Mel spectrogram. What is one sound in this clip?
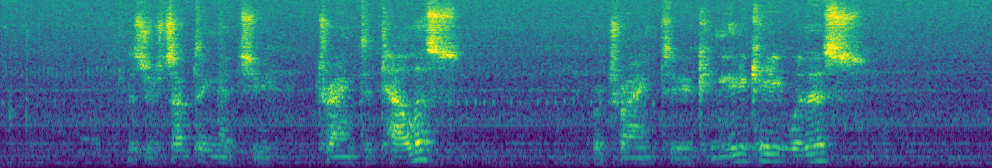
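A man speaks quietly nearby, in short bursts.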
